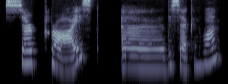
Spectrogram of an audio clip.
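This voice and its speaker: A woman's voice: mid-range voice, animated, extremely slow. A woman with a Ukrainian accent answering a teacher's questions, tentative and hesitant. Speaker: student volunteer.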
